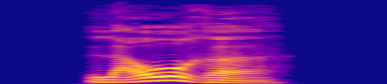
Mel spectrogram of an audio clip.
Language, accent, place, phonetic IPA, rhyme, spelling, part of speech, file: German, Germany, Berlin, [ˈlaʊ̯ʁə], -aʊ̯ʁə, laure, verb, De-laure.ogg
- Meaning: inflection of lauern: 1. first-person singular present 2. first/third-person singular subjunctive I 3. singular imperative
